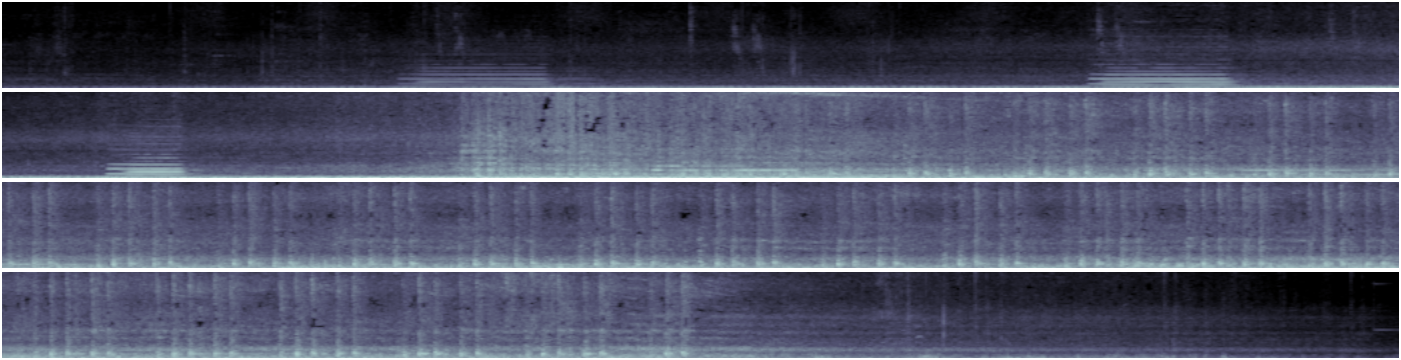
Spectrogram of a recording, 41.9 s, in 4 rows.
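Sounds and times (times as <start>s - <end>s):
locomotive engine rumble: 0.0s - 41.7s
train horn: 2.9s - 4.7s, 8.1s - 9.5s, 11.2s - 12.2s, 15.1s - 17.2s, 19.6s - 21.6s.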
